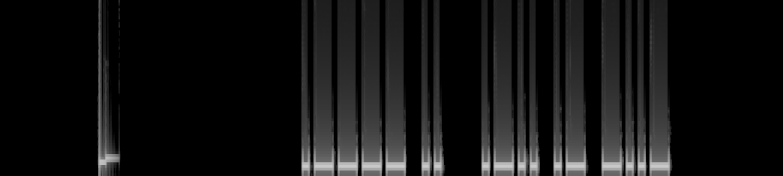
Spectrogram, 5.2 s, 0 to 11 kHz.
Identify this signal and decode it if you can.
Morse code, heard as a keyed tone, about 30 wpm, 700 Hz. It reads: 1I LAX
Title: Winter Field Day Exchanges 30wpm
